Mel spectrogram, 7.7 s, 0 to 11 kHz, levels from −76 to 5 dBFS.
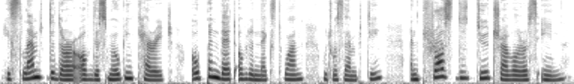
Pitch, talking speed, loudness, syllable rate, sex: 210 Hz, 180 wpm, -18 LUFS, 5.0 syllables/s, female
